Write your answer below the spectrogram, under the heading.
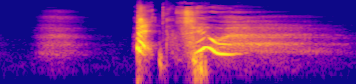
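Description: A quick in-breath, then a sharp sneeze with a voiced 'achoo' that trails off.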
